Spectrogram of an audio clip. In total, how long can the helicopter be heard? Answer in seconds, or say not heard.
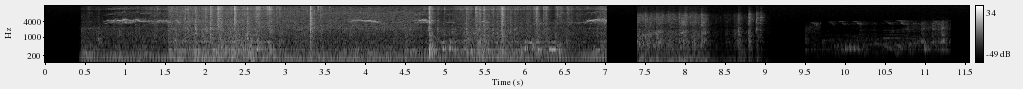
not heard.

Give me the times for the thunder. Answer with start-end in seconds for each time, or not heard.
1.5-4.8.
